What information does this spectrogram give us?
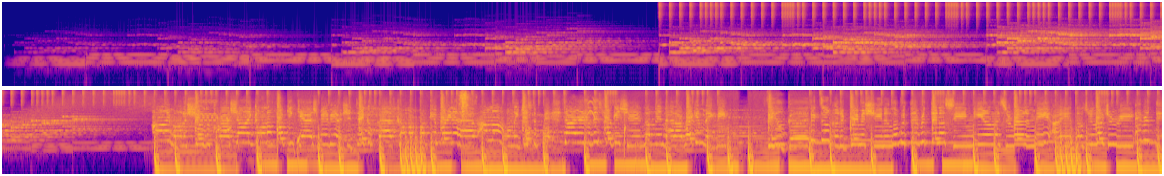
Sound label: sped up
